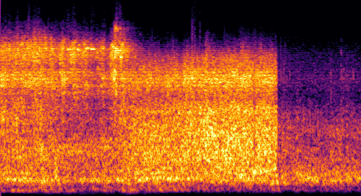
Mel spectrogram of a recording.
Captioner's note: portcullis rattles; loud thunder; waves crash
